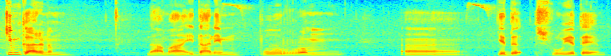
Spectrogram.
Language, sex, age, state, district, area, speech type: Sanskrit, male, 18-30, Karnataka, Bangalore Rural, rural, spontaneous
